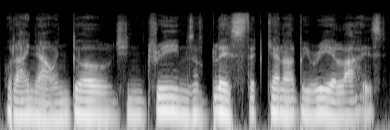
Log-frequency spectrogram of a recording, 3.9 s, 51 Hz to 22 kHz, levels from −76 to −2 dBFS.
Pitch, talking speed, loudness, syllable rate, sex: 105 Hz, 185 wpm, -16 LUFS, 4.5 syllables/s, male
